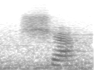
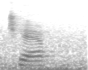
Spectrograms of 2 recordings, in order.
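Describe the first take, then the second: First: The word begins with a 'sh' sound. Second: The word begins with a 'ch' sound. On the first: The speaker calls it right. "Mình đọc là sh" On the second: The speaker calls it wrong. "not chef"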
